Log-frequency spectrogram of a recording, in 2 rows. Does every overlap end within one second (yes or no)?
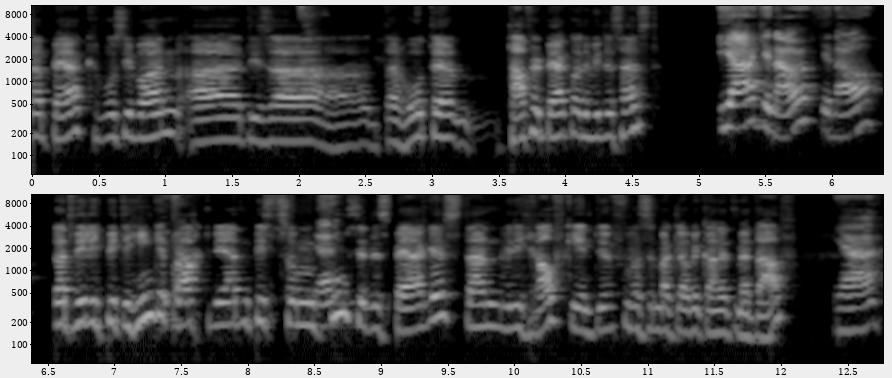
yes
